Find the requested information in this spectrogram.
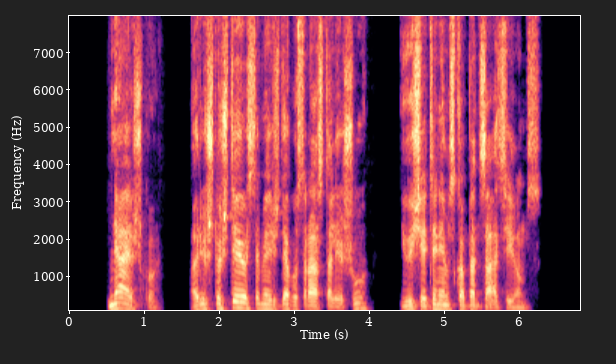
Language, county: Lithuanian, Marijampolė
